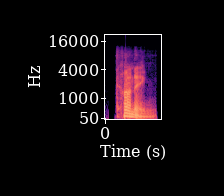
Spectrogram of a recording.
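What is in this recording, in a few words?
"cunning", American English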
